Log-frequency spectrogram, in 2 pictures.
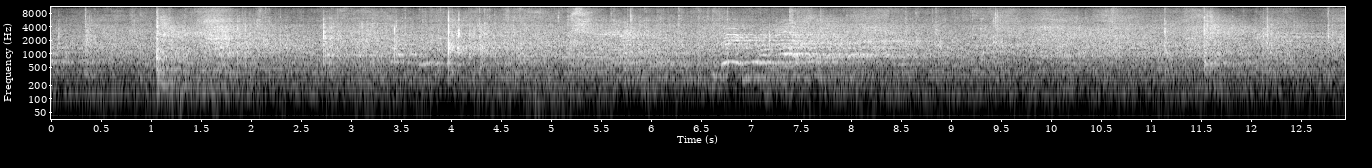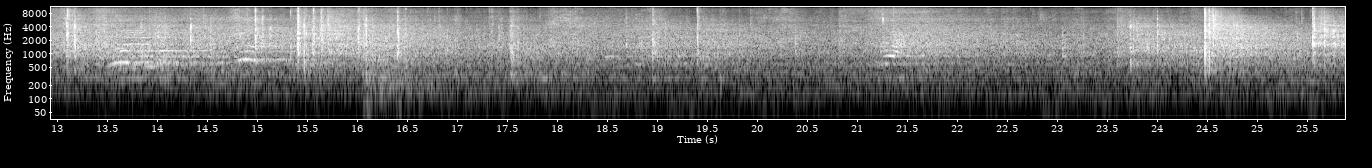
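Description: Ice skates scrape and hiss across the ice.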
